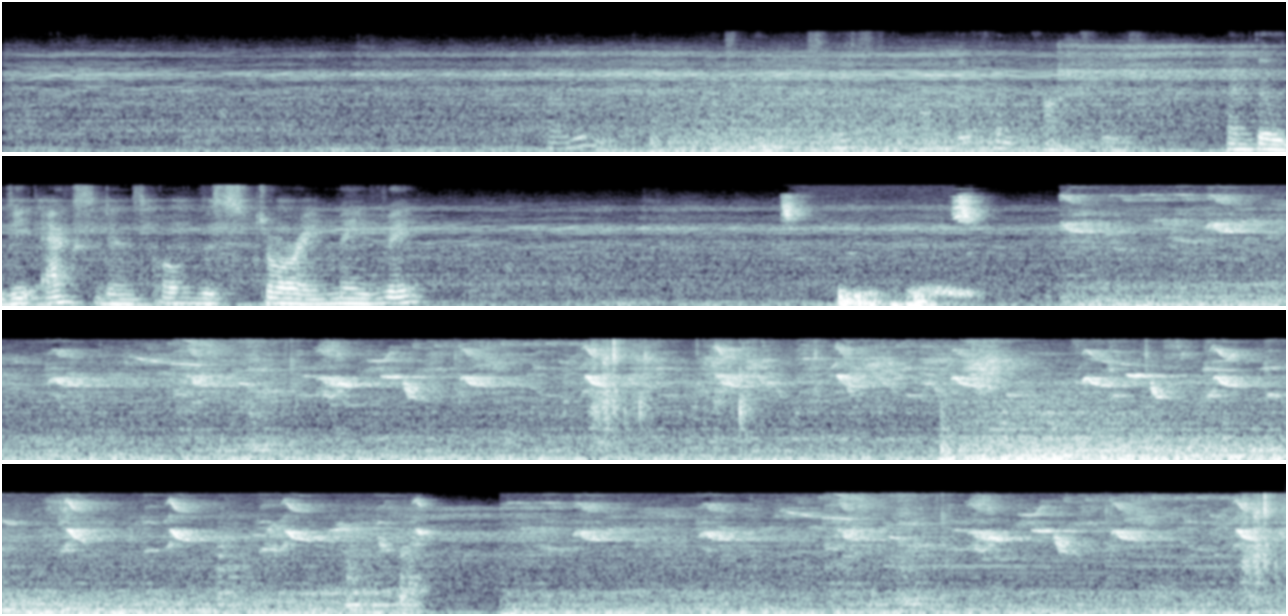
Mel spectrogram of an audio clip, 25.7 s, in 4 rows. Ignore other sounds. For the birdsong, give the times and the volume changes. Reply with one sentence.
You can hear the birdsong from 10.3 to 25.6 s, at a steady volume.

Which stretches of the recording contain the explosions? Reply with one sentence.
The explosions can be heard from 3.2 to 5.8 s and from 17.5 to 20.3 s.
